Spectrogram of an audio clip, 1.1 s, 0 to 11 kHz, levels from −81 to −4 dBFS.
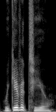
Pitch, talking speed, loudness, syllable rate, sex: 170 Hz, 270 wpm, -19 LUFS, 5.6 syllables/s, female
